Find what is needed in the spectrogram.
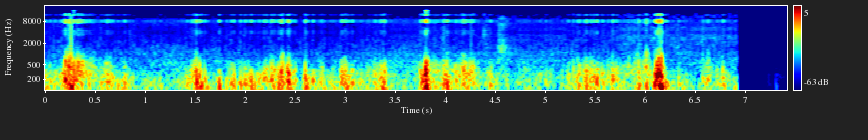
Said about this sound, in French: Ici, au point le plus à l'est du continent américain, il fait un vent à décorner les bœufs. Ici, c'est Saint John's, petite ville portuaire de l'île de Terre-Neuve. C'est ma maison depuis maintenant 1 an et demi. Le vent fait partie de mon quotidien.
